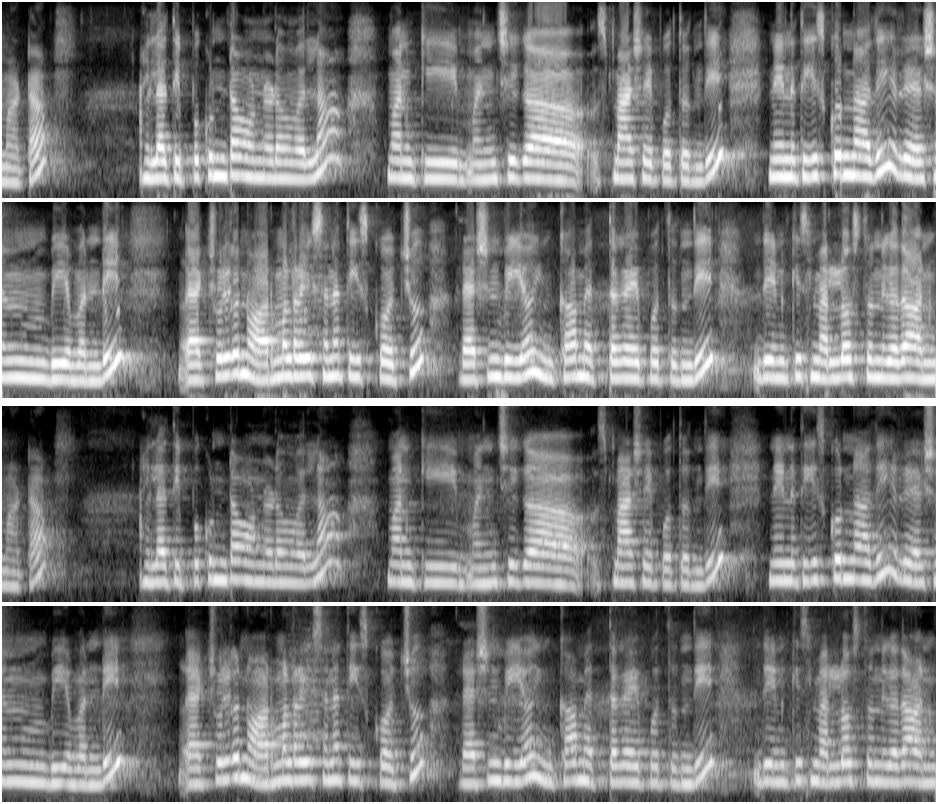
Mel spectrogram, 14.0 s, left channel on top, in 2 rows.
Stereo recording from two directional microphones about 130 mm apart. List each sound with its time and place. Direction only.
0.0 s speech: 40° left (ahead or behind); by 7.3 s 25° left (ahead or behind)
7.3 s speech: 40° left (ahead or behind)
